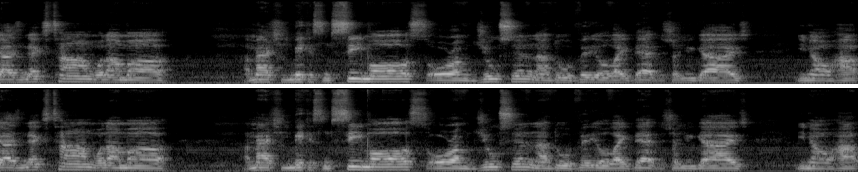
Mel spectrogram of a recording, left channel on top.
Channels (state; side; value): normal; both; correlation 0.42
